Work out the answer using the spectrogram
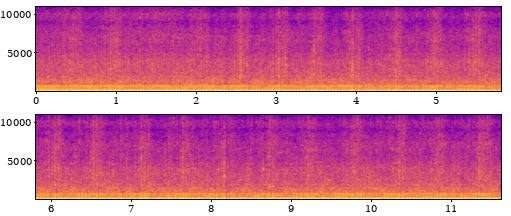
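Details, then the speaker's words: Push mower, recently cleaned oil-saturated air filter: engine note swells and sags about twice a second, never settling; runs well only with choke flap almost closed, so carburetor is dirty with a blocked passage causing lean surging at idle. "so it runs good when the choke flap is almost closed which means that they're this carburetor is dirty and one of the holes are uh are blocked up"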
